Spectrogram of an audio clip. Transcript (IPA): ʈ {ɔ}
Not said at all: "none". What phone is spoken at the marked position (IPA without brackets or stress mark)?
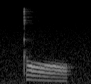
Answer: ɔ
